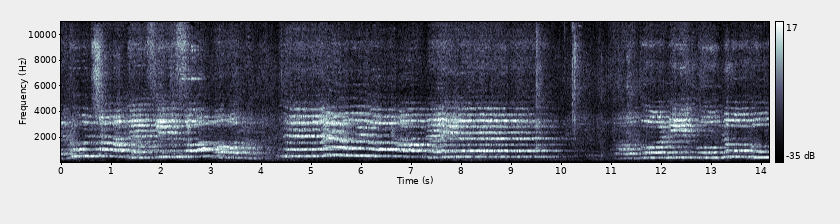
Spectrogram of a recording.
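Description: A girls' choir singing a Romanian Christmas carol (colind) in long held phrases, with short breaks about four seconds in and again around ten seconds in.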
